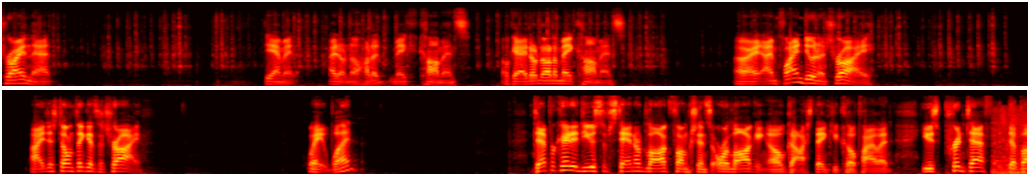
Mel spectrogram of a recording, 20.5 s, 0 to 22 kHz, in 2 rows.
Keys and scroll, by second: 0.0-9.4 typing, 3.1 ctrl+c, 8.5 ctrl+c, 9.6 ctrl+c, 9.8 Up, 9.9 Return, 10.8 ctrl+a.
